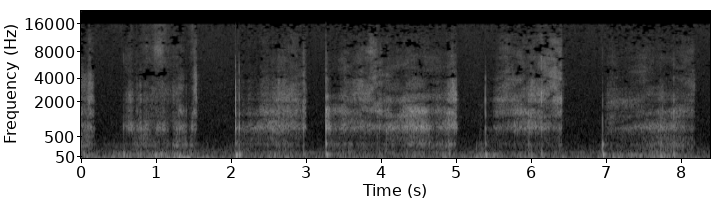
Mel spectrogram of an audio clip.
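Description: A small rectangular white cardboard box with a printed label is held horizontally in front of the mic and tapped and scratched with fingertips and nails. Soft, continuous scratching and rustling sit over a low, muffled rumble, broken by five short, sharp taps that die away almost at once.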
